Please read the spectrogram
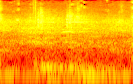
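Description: A basketball being dribbled on a hardwood court, a few separate bounces, over the steady noise of an arena crowd.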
